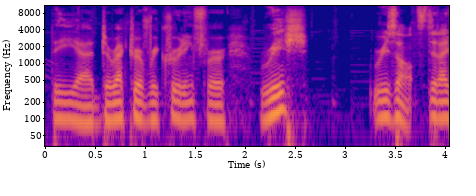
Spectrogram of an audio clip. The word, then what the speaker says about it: Risch: Joining me now, Jolene Risch, the founder, and Nadine, Jett, the director of recruiting for Risch Results. Did I pronounce that right?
